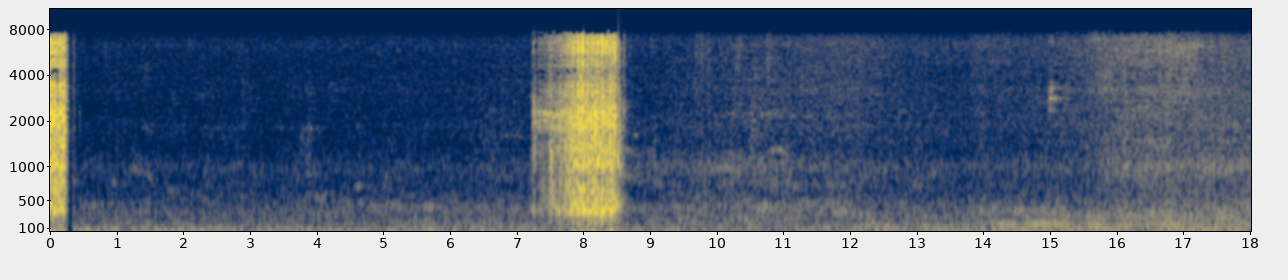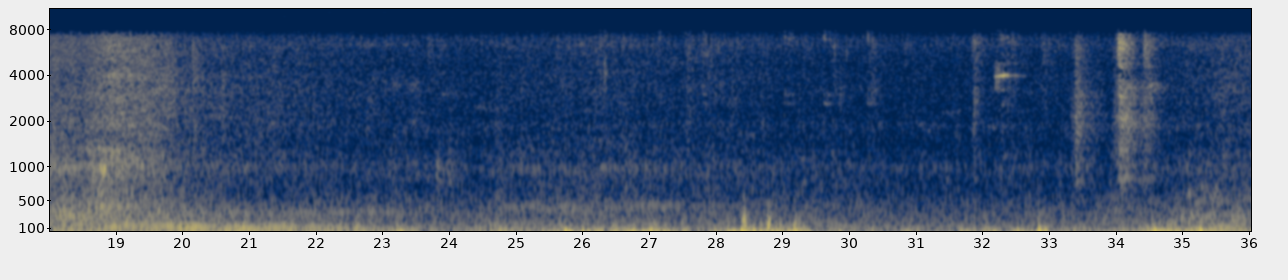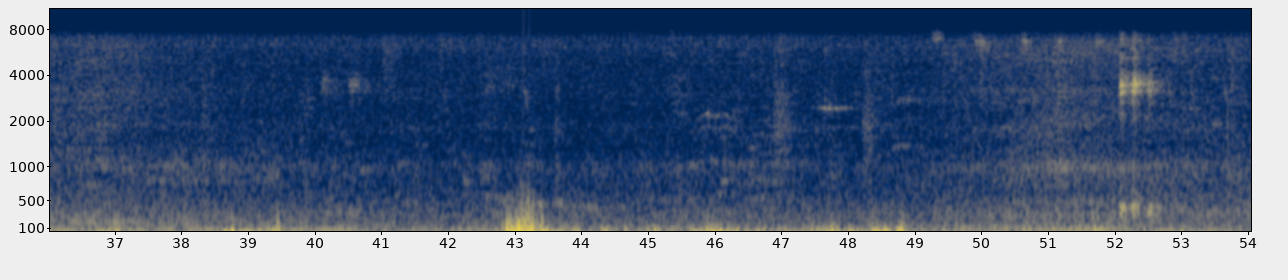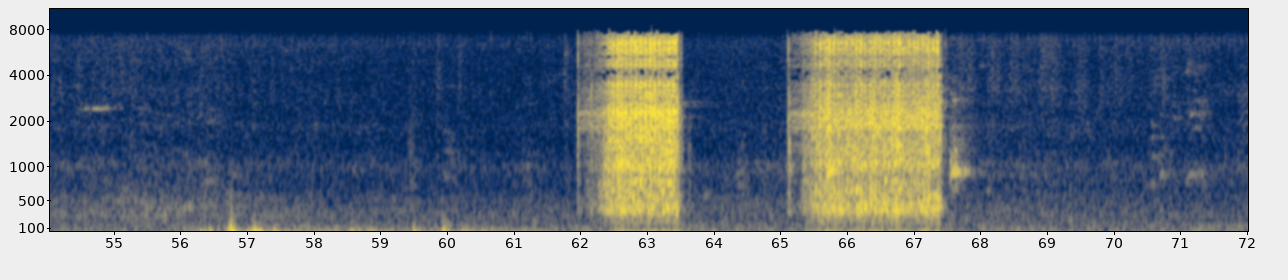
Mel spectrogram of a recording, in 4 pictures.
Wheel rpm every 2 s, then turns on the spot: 10, 0, 0, 10, 10, 0, 0, 0, 0, 0, 0, 0, 0, 0, 0, 0, 0, 0, 0, 0, 0, 0, 0, 0, 0, 0, 0, 0, 0, 0, 10, 20, 20, 20, 0, 0.
0-2 6-10 60-68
